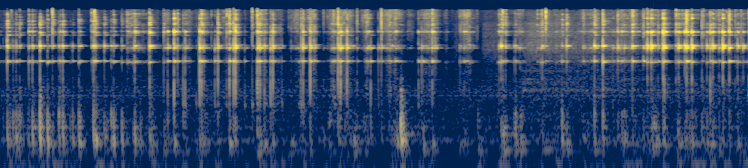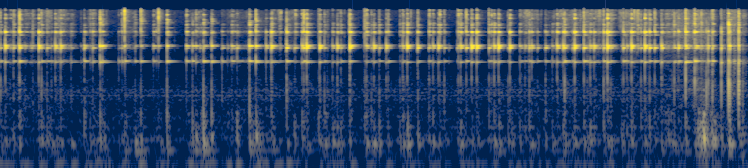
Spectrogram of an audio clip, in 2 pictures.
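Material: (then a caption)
Glass. An empty glass lemonade bottle stands upright on a wooden table while long nails tap rapidly on its glass sides and label. The taps make a dense run of quick, bright clinks and clicks with very short ring, and steady high tones sustain over a low thudding body for the full fifteen seconds.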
